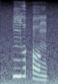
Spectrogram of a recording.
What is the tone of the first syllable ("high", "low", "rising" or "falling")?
high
